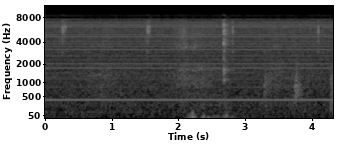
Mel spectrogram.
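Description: A faint steady hum at one constant pitch, with a few soft knocks and clicks about two seconds in from a hand moving the crane arm of a die-cast model truck.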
